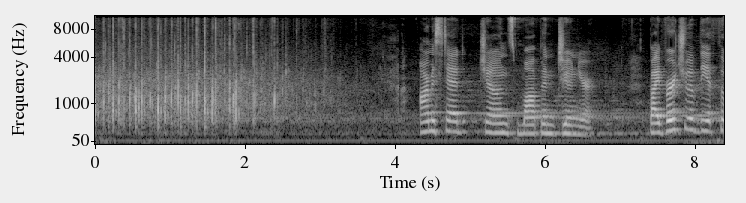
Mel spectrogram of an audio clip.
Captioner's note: applause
